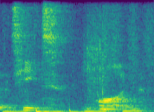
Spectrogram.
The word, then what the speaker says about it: Tieton: No, it's Tieton. Is it T-E-T-O-N? It's definitely Tieton. It's T-I-E. Yeah, Tieton.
